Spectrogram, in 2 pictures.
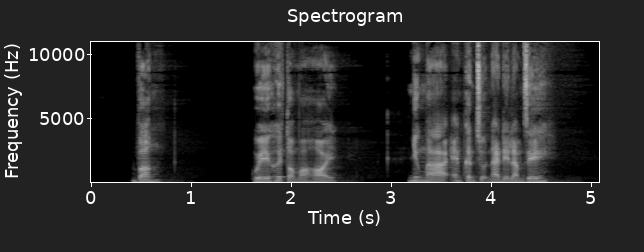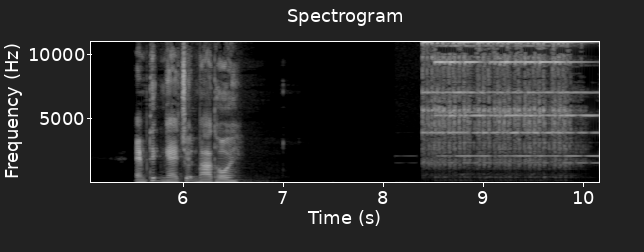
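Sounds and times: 
speech: 0.4 - 0.8, 1.6 - 2.6, 3.2 - 4.7, 5.5 - 6.6
mobile phone ringing: 8.2 - 10.1.

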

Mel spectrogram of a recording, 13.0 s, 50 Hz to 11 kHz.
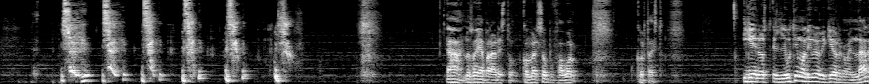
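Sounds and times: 
speech: 0.9 - 4.4, 6.7 - 8.9, 9.6 - 10.3, 11.2 - 13.0
person sneezing: 0.9 - 4.6.

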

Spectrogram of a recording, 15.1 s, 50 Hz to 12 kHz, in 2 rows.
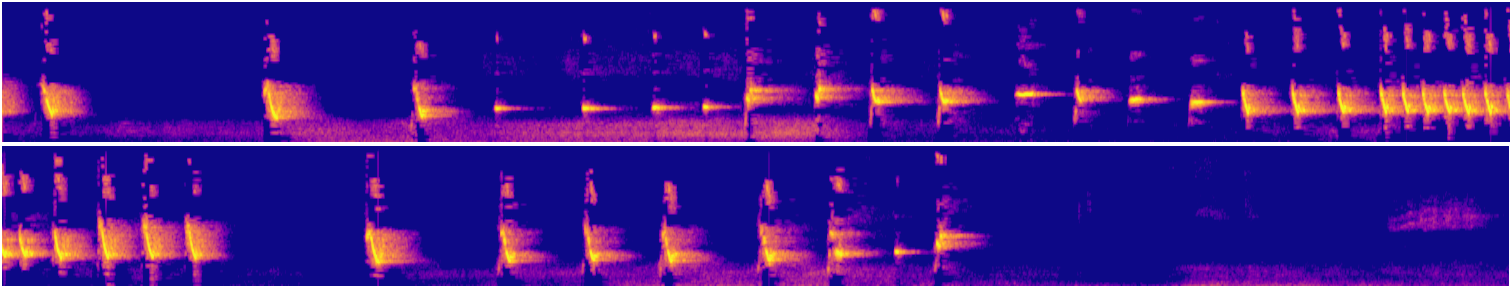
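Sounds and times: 
sooty-headed bulbul singing: 0.0 - 0.5, 1.3 - 8.7, 9.4 - 12.5
soft background noise: 0.0 - 15.0.

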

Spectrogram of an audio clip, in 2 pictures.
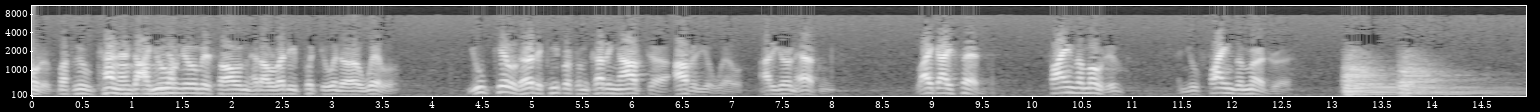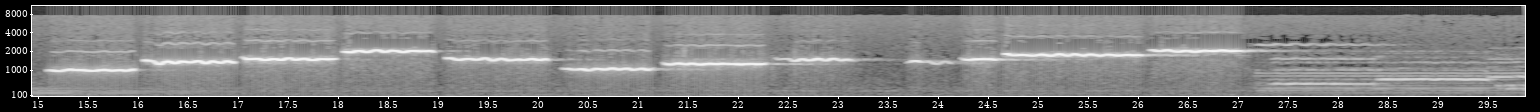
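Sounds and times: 
speech: 0.0 - 3.7, 4.4 - 8.1, 8.8 - 9.6, 10.2 - 13.2
clear high whistled signal tune: 15.1 - 29.8.

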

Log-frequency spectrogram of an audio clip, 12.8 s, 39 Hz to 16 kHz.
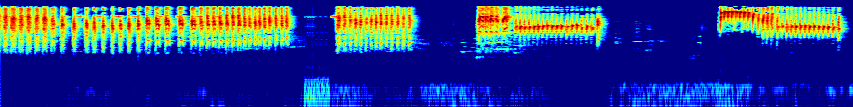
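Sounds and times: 
greater green leafbird song with harsh bursts and long cackling phrase: 0.0 - 6.3, 7.2 - 9.2, 10.8 - 12.8.

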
